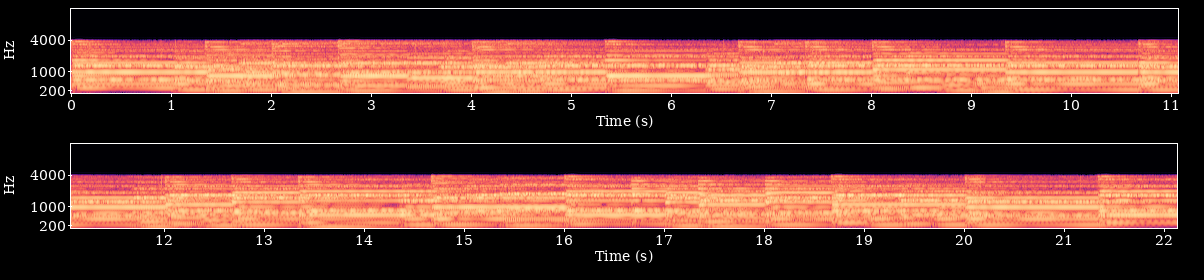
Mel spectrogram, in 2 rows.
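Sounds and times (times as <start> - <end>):
instrumental music in E: 0.0 - 22.1.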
